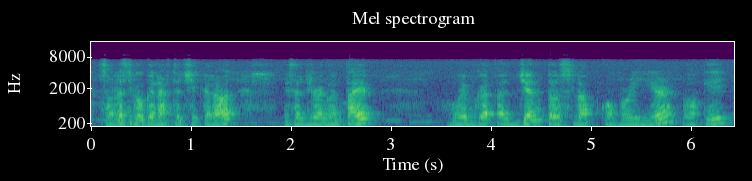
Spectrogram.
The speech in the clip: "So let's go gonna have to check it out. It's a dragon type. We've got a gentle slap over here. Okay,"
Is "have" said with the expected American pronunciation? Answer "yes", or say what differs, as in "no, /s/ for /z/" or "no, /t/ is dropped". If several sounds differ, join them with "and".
no, /f/ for /v/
